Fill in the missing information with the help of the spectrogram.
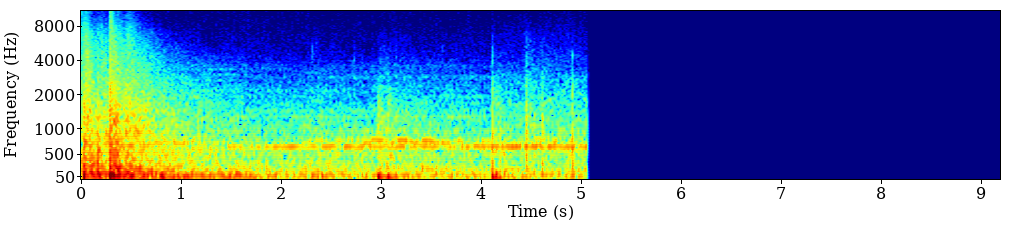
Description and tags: double hit distant ambience
recording of a double firework explosion
distant, hit, double, explosion, loud, fireworks, fire, outside, ambience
